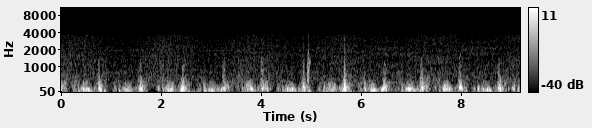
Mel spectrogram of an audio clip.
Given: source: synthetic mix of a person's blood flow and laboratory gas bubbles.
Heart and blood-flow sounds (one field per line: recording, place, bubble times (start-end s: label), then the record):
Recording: Doppler ultrasound of blood flow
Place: precordium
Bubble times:
4.83-5.00 s: bubbles
8.86-9.10 s: bubbles
From the record:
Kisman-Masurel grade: 121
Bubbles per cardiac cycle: 1 to 2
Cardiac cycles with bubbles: 10 to 50%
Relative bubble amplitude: barely perceptible (0.100 to 0.250)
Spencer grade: 2 (many but less than half of the cardiac periods contain bubble signals, singularly or in groups)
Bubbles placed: anywhere in the cardiac cycle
